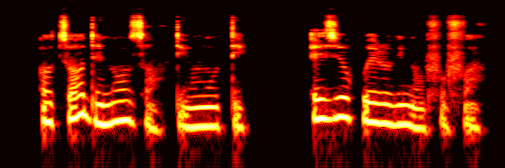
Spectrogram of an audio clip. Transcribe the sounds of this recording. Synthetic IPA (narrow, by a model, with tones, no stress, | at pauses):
o˨tʊ˨ɔ˦dɪ˨nʊ˦zɔ˨d̥ɪ˨ŋʷu˦te˦ | e˦zi˦o˦kʷu˦e˦ɾo˦ɣi˦no˨fṵ˨fu˦a̰˦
